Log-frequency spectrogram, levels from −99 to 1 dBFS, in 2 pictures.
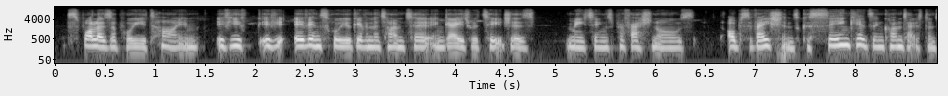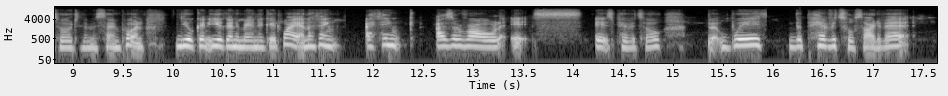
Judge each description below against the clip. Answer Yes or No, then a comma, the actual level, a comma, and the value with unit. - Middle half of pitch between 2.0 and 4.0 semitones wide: Yes, average, 2.9 semitones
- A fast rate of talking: Yes, fast, 215 wpm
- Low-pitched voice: No, high, 210 Hz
